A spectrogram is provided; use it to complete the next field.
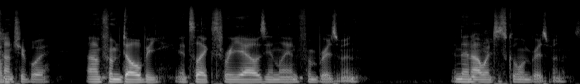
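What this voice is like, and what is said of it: Australian accent. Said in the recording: “you sound very Australian, I would say, compared to us.”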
